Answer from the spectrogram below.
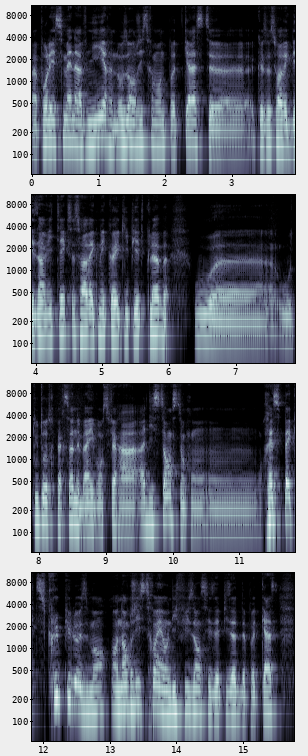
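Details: Adult male speaker; normal voice.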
